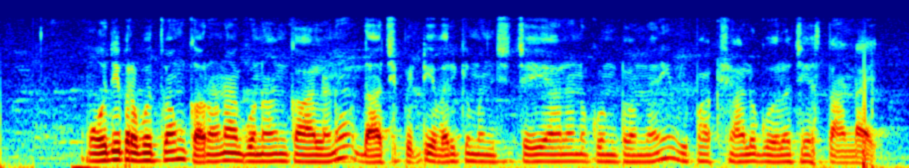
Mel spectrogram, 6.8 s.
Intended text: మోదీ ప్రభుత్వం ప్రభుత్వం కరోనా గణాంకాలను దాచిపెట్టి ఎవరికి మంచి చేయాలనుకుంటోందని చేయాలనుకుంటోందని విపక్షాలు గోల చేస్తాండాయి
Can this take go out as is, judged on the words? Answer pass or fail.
fail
